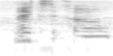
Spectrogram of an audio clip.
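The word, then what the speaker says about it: México: H such as um in the word Mexico we say Mexico but in Spanish you would say Meo Mexico um the U oh no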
